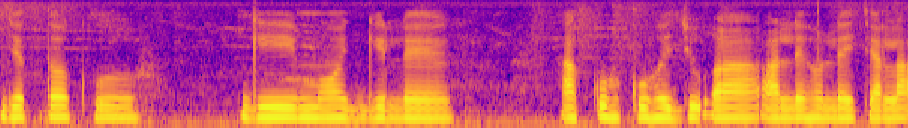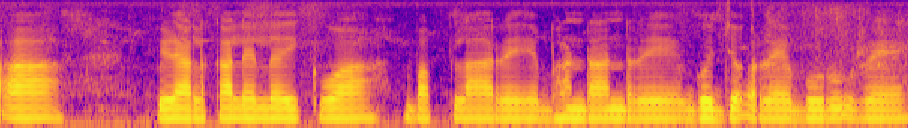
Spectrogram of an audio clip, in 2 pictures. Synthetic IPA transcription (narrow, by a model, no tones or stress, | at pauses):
d͡ʒɛt̪ɔku | ɡimɔt͡ʃɡilɛ | akuhkuɦəd͡ʒuʔaːlɛɦɔlɛt͡ʃalaʔa | piɽalkalɛləjkɔwabaplaɾɛbʱaɳɖanɾɛɡɔd͡ʒɔʔɾɛbuɾuʔɾɛ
